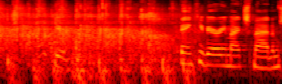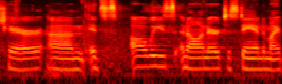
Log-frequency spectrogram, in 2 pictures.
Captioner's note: some Applause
